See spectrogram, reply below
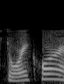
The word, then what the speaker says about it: StoryCorps: So the program StoryCorps, and I'll spell that, StoryCorps, so core like Marine Corps,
